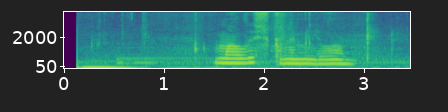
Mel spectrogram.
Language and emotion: Russian, neutral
